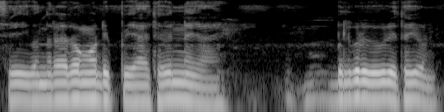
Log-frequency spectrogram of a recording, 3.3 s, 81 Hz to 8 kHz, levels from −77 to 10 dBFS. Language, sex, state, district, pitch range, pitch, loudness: Chakma, male, Tripura, Dhalai, 125-135 Hz, 130 Hz, -16 LUFS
